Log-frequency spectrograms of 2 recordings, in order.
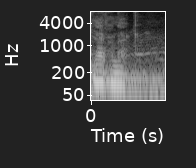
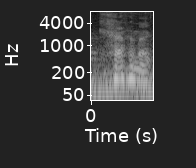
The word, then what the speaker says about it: Katanak: Katanak. Katanak. Laurie, for Katanak. everybody at home, Laurie Katanak. Just You got to say it real quick, like he did when I asked him.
